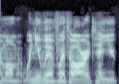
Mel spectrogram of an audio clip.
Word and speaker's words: Arete: Arete is how you pronounce the word.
